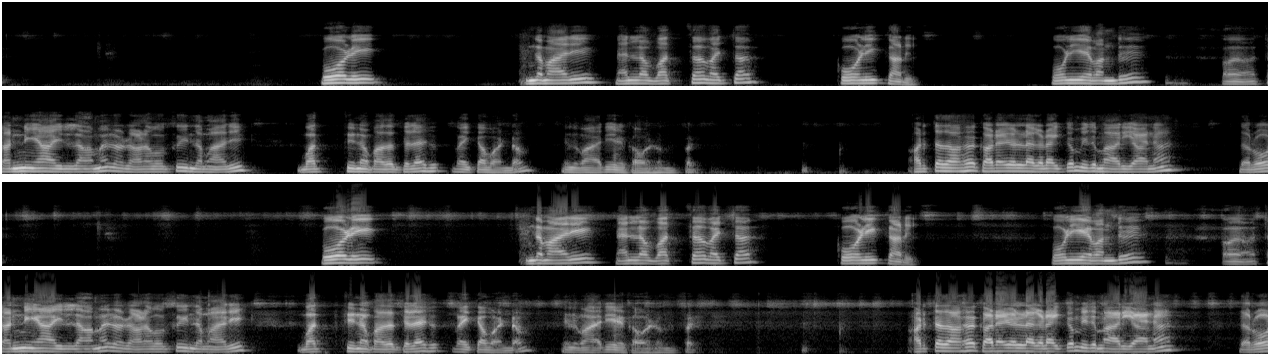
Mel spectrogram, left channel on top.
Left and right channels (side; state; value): both; normal; correlation 0.71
